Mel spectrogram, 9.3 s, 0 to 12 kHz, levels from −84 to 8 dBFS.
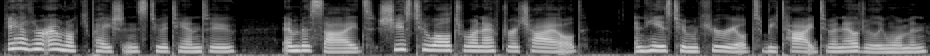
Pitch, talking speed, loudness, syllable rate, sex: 225 Hz, 200 wpm, -17 LUFS, 5.2 syllables/s, female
